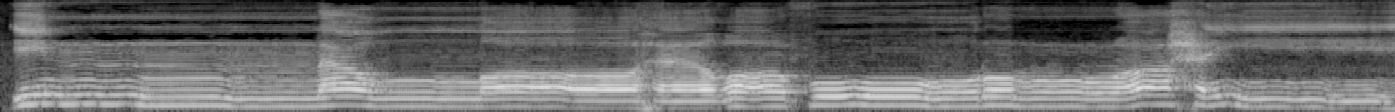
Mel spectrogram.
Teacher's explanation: Tanwin ataupun nun mati bertemu huruf ra dan lam idgham bila ghunnah. Masuk tanpa dengung.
